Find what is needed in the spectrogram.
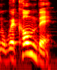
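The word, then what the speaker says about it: Wycombe: him so much however he pronounces them W Combe which I quite like instead of Wickam is W Combe I don't know if he did it on purpose if it was a joke or if he just thinks that's how you say it I mean there's nothing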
